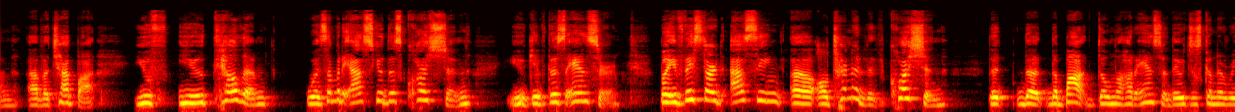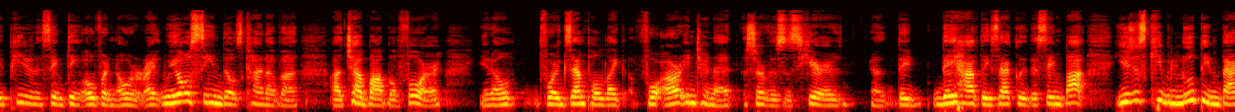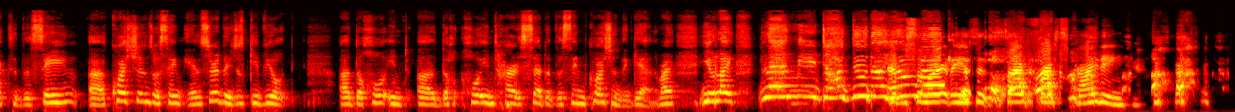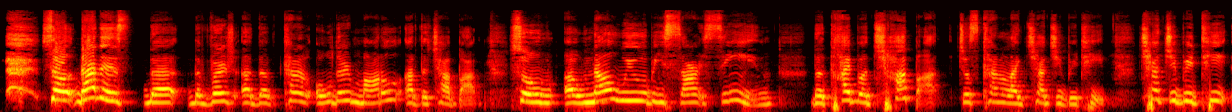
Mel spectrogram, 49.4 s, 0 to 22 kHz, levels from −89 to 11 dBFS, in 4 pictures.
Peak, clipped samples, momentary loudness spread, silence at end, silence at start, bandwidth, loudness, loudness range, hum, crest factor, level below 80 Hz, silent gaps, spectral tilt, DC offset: 0 dBFS; under 0.1%; 13 LU; 0.1 s; 0 s; 16 kHz; -20 LUFS; 10 LU; none; 20 dB; -60 dBFS; none; -3 dB/octave; under 0.1%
